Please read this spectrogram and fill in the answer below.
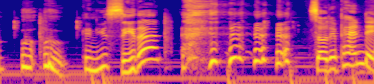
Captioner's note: laugh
